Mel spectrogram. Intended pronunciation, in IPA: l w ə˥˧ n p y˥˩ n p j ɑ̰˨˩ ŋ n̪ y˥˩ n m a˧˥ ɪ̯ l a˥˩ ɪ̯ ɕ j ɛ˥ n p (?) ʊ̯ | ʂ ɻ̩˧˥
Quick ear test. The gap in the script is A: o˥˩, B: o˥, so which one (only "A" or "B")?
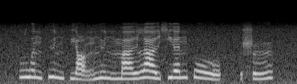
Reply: A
